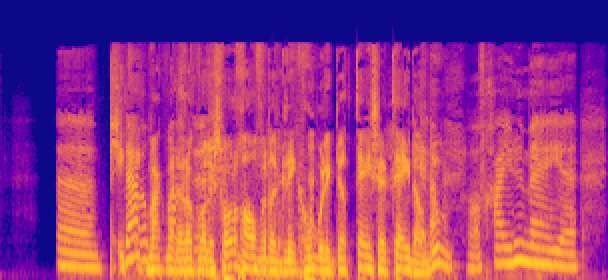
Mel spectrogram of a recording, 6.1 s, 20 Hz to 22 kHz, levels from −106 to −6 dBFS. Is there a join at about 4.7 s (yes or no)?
yes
